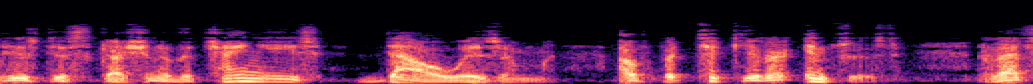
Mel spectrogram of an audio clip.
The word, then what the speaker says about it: Taoism: beneficial I found his discussion of the Chinese taoism of particular interest and that's spelled t-a-o-i-s-m and often mispronounced Teo Daoism The Tao signifies the energy of the universe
